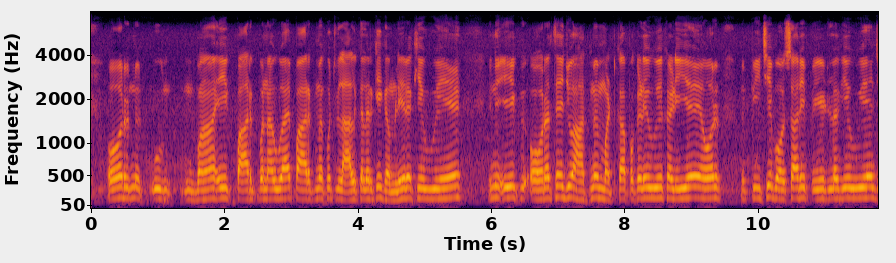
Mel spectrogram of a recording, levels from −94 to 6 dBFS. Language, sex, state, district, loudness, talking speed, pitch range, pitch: Hindi, male, Goa, North and South Goa, -17 LUFS, 210 wpm, 145-160 Hz, 155 Hz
